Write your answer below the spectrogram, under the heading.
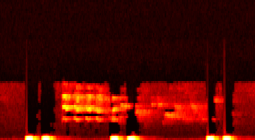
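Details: Oriental cuckoo giving low, hollow paired hoots, two quick notes per phrase, repeated three times about every second, with faint high twittering from another bird in the background.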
